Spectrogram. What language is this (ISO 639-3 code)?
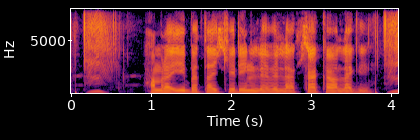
bho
